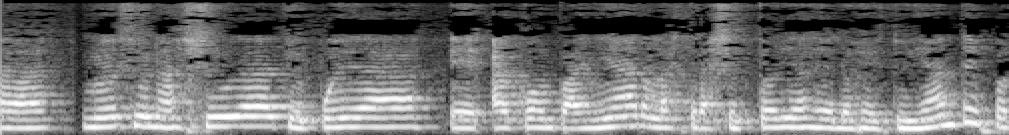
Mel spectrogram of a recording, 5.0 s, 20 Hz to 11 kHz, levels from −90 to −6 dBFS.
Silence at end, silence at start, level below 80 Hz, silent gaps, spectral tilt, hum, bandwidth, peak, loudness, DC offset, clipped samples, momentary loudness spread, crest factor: 0 s; 0 s; -54 dBFS; none; -7.5 dB/octave; none; 10.5 kHz; 0 dBFS; -10 LUFS; under 0.1%; under 0.1%; 5 LU; 10 dB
